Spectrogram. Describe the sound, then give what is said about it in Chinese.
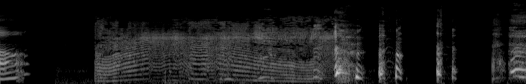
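A long, buzzy fart sound stretching a couple of seconds with a wavering pitch, followed by a handful of short, sharp bursts like coughs or clipped vocal noises. “不要再对我放屁了，好臭，好臭啊，真的太臭了。”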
